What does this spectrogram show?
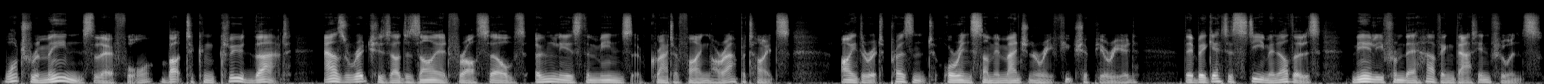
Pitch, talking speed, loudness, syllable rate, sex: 100 Hz, 160 wpm, -21 LUFS, 5.6 syllables/s, male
